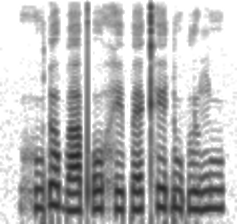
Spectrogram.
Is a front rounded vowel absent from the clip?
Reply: yes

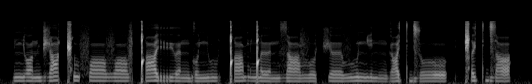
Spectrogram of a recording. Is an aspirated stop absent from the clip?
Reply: yes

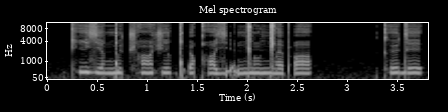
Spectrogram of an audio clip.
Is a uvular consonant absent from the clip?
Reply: no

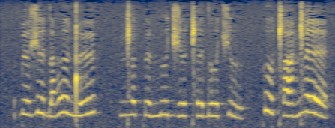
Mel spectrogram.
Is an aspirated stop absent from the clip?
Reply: yes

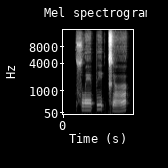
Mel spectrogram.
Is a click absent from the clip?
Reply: yes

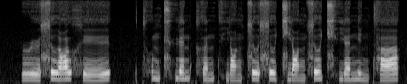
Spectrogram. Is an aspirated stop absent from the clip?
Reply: no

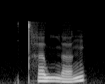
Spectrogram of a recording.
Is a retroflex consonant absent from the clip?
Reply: yes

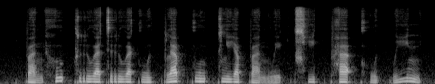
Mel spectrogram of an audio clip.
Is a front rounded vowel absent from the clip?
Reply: yes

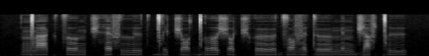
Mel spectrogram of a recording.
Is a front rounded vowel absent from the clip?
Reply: yes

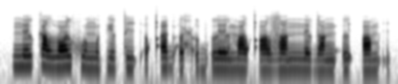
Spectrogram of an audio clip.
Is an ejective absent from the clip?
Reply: no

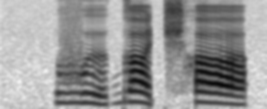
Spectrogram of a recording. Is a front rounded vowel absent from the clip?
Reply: yes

